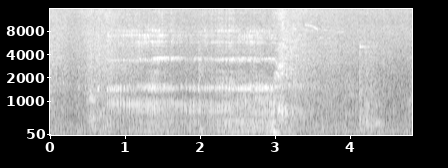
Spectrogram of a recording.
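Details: Ken-chan the horse, sleeping and snoring, a very rare sight: a low grinding snort builds toward a louder breathy burst near 3 seconds, with a faint buzzing hum and another soft exhalation near the end.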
